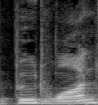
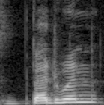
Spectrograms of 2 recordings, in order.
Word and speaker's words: Bedouin: And I think in the historical background I called it like the Boudouin tribes, but it's Bedouin.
